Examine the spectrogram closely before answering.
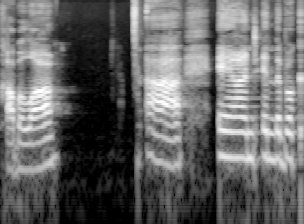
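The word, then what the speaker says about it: Kabbalah: talmood the mystical texts of the kabala often pronounced cabala but it's cabala uh and in The Book of Enoch specifically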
